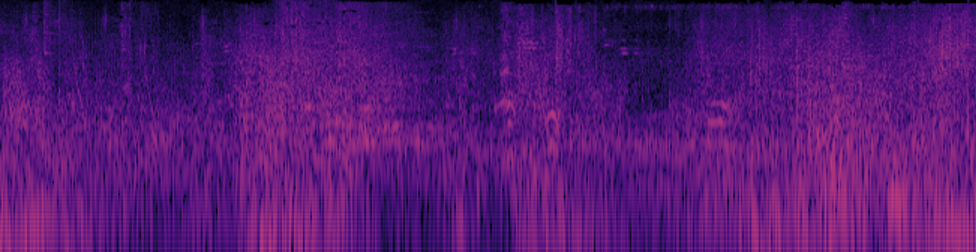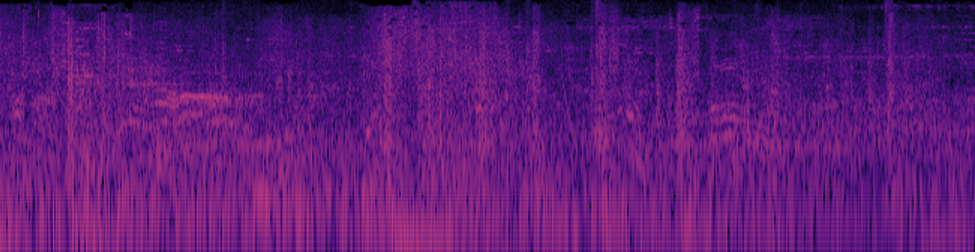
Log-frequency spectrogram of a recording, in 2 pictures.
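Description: Spell effects crackle and whoosh in a fast fight.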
